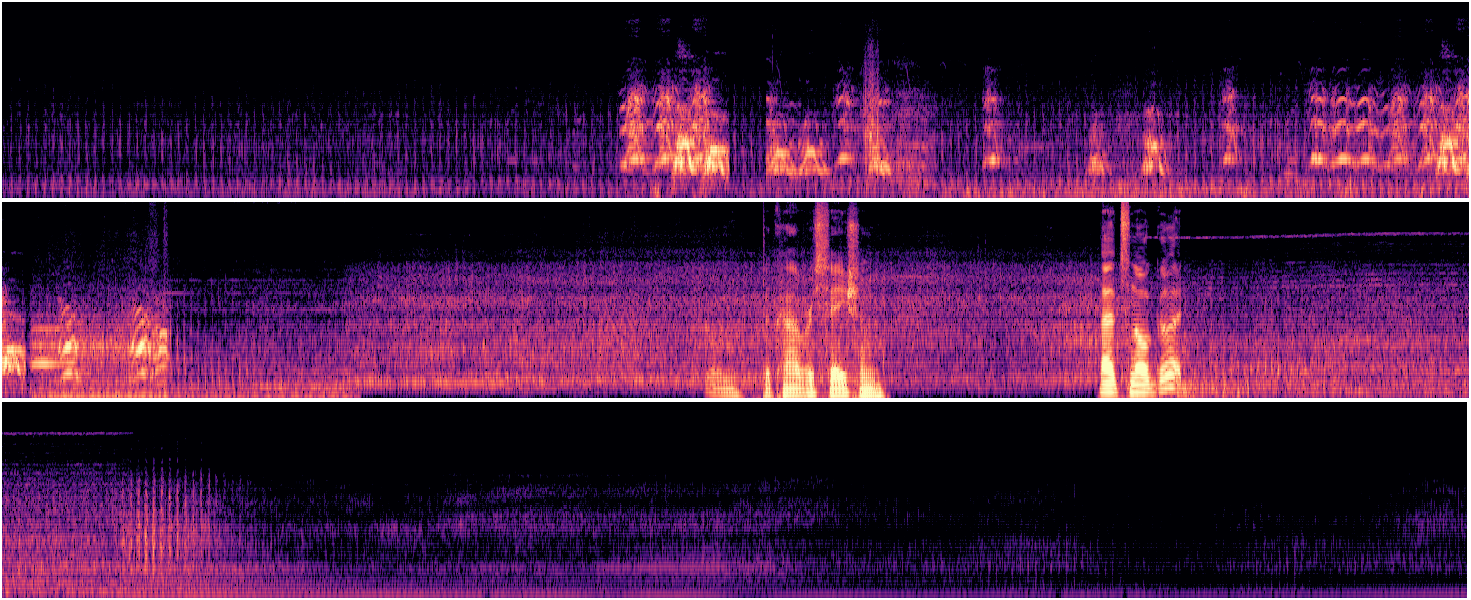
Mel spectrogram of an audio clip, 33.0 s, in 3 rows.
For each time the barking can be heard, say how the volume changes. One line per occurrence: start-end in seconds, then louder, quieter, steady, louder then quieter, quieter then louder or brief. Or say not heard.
4.6-12.2 quieter then louder.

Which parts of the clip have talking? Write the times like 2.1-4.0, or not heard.
16.3-17.6, 19.2-19.9.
